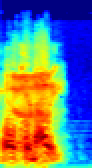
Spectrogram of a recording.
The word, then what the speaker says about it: Connelly: And, Connelly. – Connelly is how they pronounce it over here in eastern Kentucky.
